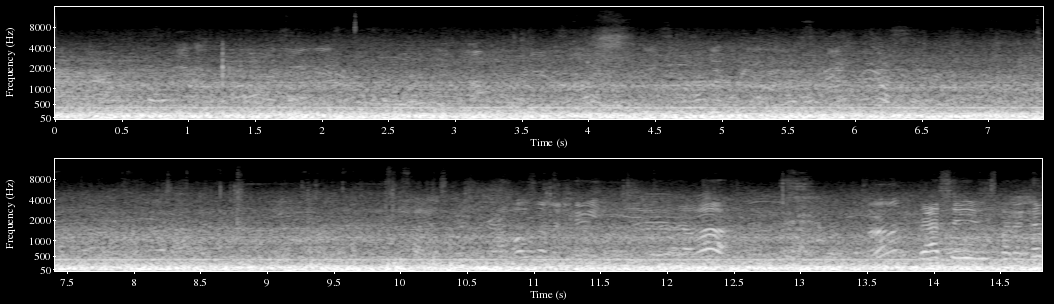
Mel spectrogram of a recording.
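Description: Busy public square ambience: a steady low traffic rumble and hum under the voices of people talking nearby, with a voice rising out of it near the end.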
